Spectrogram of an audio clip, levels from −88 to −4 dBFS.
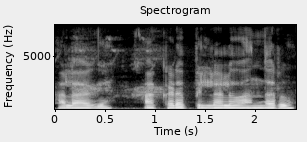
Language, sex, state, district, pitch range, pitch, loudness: Telugu, male, Andhra Pradesh, Sri Satya Sai, 90-105 Hz, 95 Hz, -18 LUFS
